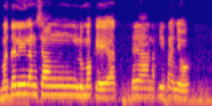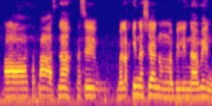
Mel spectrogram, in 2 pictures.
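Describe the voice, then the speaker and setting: With light background noise and a dry sound with no echo, a man with a high pitch talks at a moderate pace in a monotone, flat intonation. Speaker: farmer vlogger. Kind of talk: casual vlog chat.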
